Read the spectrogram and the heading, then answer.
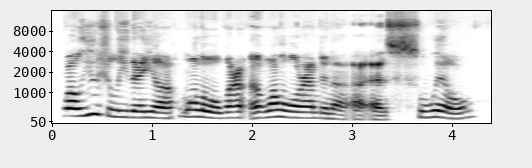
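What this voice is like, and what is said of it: Kermit the Frog voice. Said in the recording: “doing a Kermit impression”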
